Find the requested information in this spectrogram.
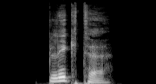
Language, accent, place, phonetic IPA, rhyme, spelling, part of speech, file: German, Germany, Berlin, [ˈblɪktə], -ɪktə, blickte, verb, De-blickte.ogg
- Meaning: inflection of blicken: 1. first/third-person singular preterite 2. first/third-person singular subjunctive II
